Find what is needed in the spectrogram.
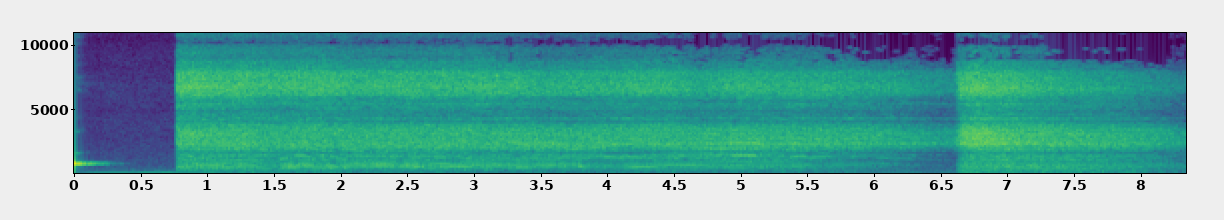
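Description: Anime blast sound effect: a loud rushing roar cuts in suddenly about a second in and holds steady, then a second surge hits near the end and fades away.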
